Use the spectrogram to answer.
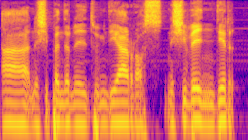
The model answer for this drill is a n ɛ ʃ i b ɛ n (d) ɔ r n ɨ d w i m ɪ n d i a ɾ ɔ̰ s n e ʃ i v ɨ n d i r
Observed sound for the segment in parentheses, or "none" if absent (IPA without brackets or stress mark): d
